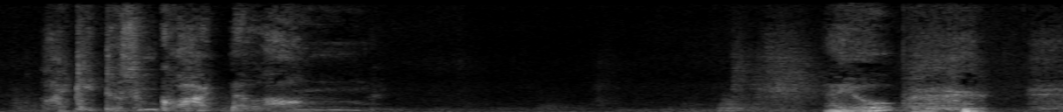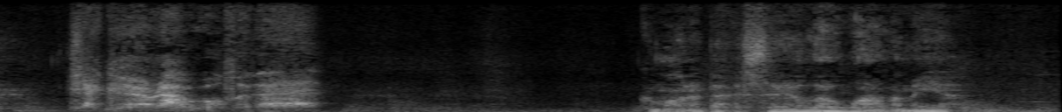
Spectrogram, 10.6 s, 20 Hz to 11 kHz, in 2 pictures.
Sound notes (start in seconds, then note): 0.2 whispering; 4.6 giggles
